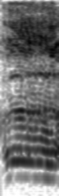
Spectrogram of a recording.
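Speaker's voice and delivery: high, loud mock groan of an overheated man; a hammed-up heat-stroke groan; imitating a groan. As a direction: groan like you're melting in the heat. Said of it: "and he was like".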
